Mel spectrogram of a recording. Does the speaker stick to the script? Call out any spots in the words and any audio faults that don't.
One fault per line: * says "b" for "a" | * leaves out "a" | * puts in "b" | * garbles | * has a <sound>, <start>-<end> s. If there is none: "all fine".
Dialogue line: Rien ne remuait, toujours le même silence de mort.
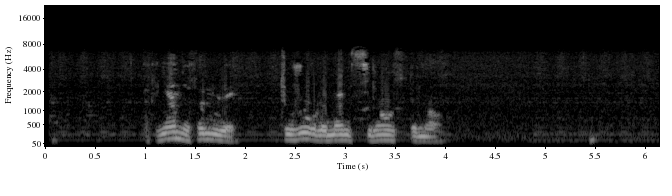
all fine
